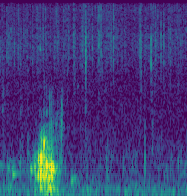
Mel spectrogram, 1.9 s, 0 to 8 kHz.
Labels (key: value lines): label: biophony, growl
recorder: SoundTrap 600 or HydroMoth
